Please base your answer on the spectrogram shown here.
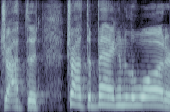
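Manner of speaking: high-pitched, barking shout. Retelling an order shouted during a tense scene: imitating someone yelling. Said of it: "we've got Batman yelling at him".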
